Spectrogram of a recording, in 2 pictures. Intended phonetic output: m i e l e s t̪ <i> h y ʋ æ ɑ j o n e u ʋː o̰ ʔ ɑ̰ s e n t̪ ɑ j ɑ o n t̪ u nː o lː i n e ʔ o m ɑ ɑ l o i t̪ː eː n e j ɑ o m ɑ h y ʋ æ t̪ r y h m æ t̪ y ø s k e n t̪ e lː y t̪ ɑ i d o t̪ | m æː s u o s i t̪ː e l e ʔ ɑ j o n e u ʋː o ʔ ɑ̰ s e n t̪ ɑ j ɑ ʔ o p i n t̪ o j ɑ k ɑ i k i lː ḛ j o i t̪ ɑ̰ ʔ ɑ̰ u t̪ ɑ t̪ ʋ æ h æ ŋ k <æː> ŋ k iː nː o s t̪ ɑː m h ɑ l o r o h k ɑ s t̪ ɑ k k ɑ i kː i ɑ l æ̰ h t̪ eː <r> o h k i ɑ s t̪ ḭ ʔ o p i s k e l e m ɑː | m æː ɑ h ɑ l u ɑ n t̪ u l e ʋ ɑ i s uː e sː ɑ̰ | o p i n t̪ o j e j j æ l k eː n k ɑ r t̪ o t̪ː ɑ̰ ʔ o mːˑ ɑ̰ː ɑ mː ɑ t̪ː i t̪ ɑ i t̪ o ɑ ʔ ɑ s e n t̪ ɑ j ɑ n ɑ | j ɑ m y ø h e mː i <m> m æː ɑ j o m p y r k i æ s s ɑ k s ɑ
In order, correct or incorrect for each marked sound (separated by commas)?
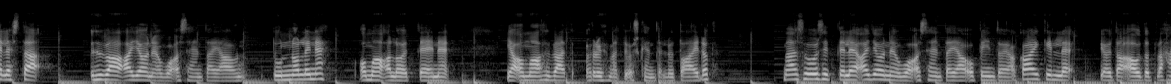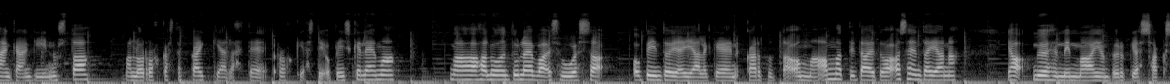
incorrect, correct, correct, correct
